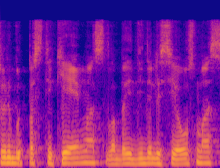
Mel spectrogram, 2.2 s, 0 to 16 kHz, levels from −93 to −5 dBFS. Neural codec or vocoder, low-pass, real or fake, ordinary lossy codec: vocoder, 22.05 kHz, 80 mel bands, Vocos; 9.9 kHz; fake; AAC, 48 kbps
